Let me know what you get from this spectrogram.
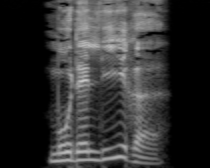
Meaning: inflection of modellieren: 1. first-person singular present 2. singular imperative 3. first/third-person singular subjunctive I
- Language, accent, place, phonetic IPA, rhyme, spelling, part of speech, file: German, Germany, Berlin, [modɛˈliːʁə], -iːʁə, modelliere, verb, De-modelliere.ogg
